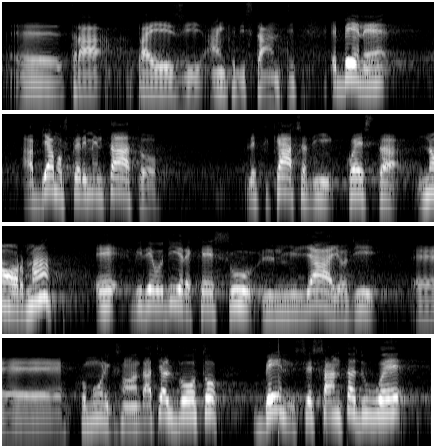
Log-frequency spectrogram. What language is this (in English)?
Italian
